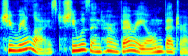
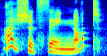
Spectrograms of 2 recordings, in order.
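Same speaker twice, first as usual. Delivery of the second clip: slow, lofty dismissal; haughty queen; slower than usual. A narrator's reading. The Queen dismisses Alice, haughty. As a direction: look down on her. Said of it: "shrieked the Queen".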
